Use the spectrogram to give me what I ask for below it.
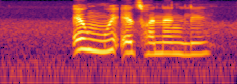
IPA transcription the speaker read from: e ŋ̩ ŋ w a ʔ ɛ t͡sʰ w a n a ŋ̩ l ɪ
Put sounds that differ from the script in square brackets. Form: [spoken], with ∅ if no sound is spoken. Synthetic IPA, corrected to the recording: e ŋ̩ ŋ w [ɛ] ʔ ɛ t͡sʰ w a n a ŋ̩ l ɪ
